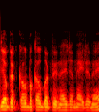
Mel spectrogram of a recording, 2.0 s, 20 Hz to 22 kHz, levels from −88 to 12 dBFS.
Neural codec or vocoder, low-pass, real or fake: codec, 16 kHz, 4 kbps, X-Codec, HuBERT features, trained on balanced general audio; 7.2 kHz; fake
